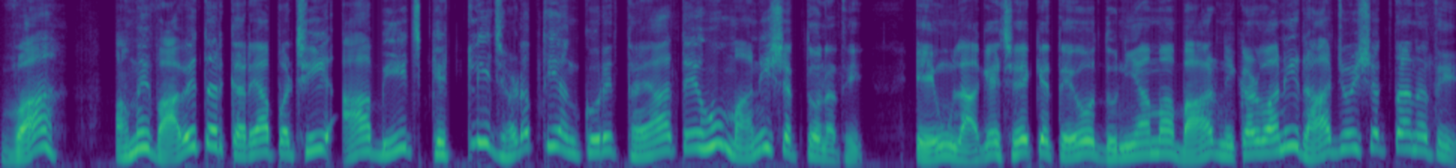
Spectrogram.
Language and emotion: Gujarati, surprised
